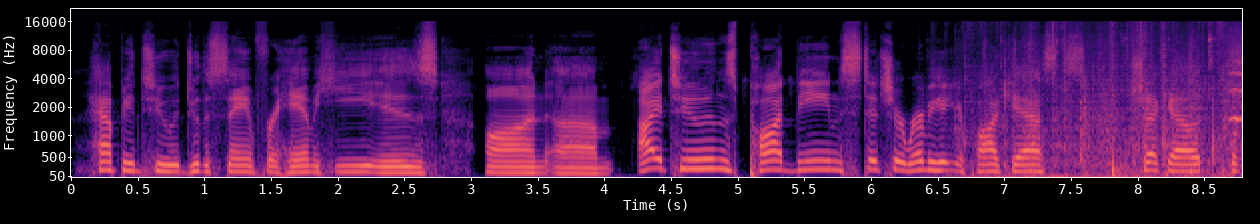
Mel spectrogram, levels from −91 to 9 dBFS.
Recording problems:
animal sounds; noticeable; from 6.5 s on; 10 dB below the speech

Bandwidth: 16 kHz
